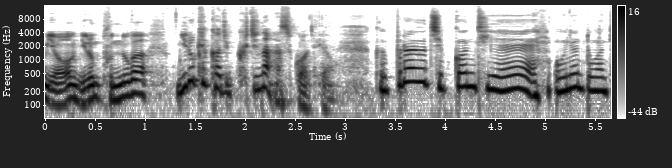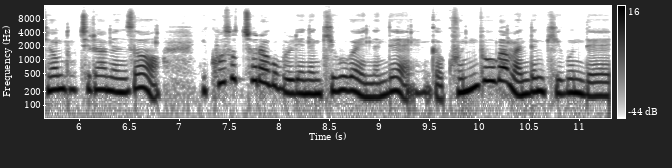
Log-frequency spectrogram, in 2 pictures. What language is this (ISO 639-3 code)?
kor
